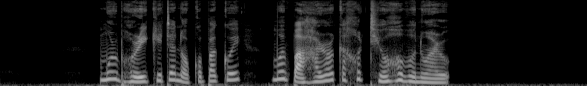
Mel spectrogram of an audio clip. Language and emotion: Assamese, fearful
